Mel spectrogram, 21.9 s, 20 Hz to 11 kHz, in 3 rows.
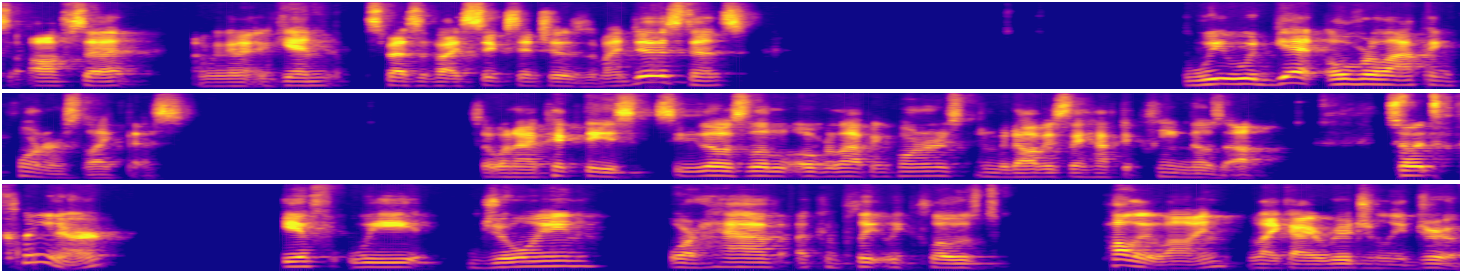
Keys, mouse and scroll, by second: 1.7-2.5 typing, 5.3 click, 6.2 click, 9.4 click, 10.2 click, 13.5 click, 14.0 click, 14.6 Escape, 14.9 Escape, 17.1 click, 18.1 click, 19.8 click.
